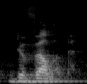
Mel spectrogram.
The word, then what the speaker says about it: develop: But the first syllable is actually de, and the stress is on the second syllable, so develop.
